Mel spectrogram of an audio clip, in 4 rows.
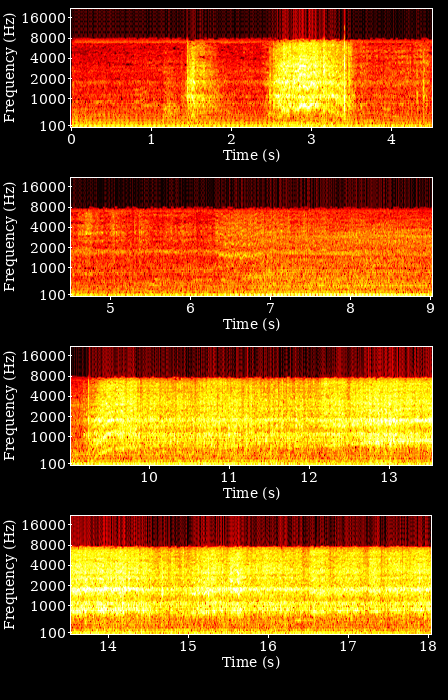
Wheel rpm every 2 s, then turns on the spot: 0, 50, 10, 0, 30, 190, 220, 230, 230.
2-6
